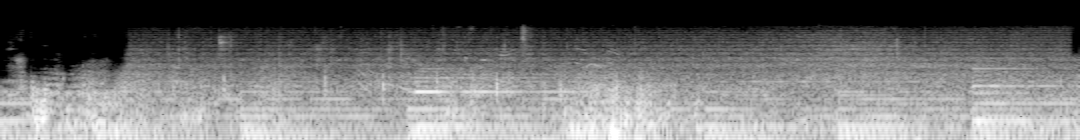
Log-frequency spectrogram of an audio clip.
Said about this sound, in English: You look at the sky and see large clouds full of water about to fall. The sounds of thunder and lightning begin to appear.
